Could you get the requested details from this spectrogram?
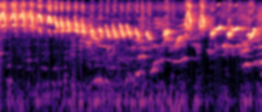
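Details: Over-excited greater green leafbird: a fast train of short clipped notes, about four per second and slowly falling in pitch, then breaking into varied whistled slurs and chirps.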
